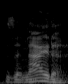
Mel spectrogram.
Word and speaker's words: Zenaida: So, Zenaida, is that how you say her name? Zenaida. No. Oh, Zenaida. Zenaida, yes.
